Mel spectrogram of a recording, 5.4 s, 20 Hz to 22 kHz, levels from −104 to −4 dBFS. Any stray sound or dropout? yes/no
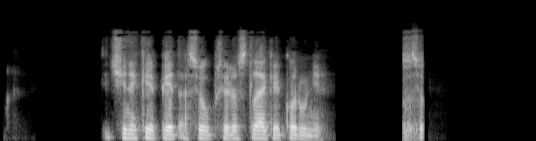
yes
